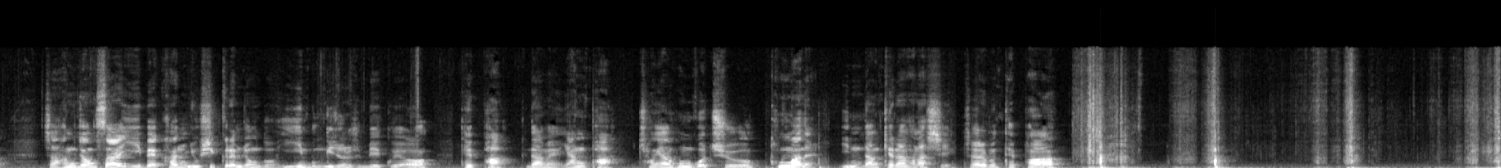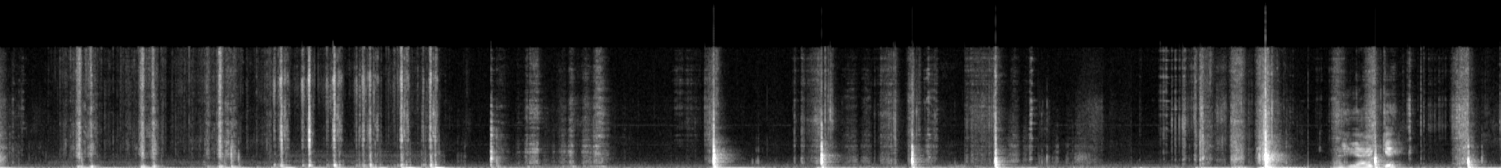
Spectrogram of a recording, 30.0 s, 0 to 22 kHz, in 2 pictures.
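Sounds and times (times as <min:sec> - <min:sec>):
sharp knife chops: 0:10.8 - 0:12.4, 0:13.1 - 0:13.7, 0:14.5 - 0:19.5, 0:23.0 - 0:25.3, 0:27.0 - 0:28.0.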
